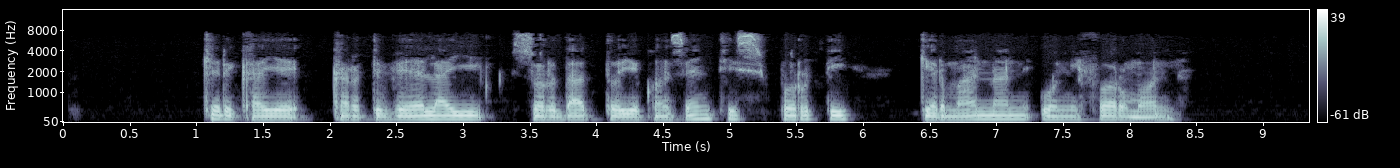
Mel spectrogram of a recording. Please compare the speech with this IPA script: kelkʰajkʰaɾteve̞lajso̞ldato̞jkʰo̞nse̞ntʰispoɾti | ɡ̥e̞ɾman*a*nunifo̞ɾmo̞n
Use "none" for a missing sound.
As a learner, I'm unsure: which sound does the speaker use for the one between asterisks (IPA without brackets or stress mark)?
a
